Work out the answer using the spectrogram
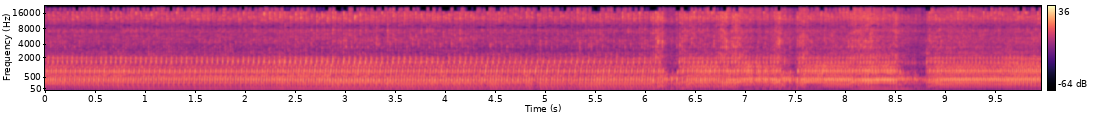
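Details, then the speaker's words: Honda CD175 barn-find motorcycle, timing set, engine reinstalled: runs steadily, then stumbles and dips three times as it runs out of fuel; fuel starvation sputter. "Yeah, it's running out of fuel there, that's the only reason it's spluttering a bit, but she's running, guys."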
